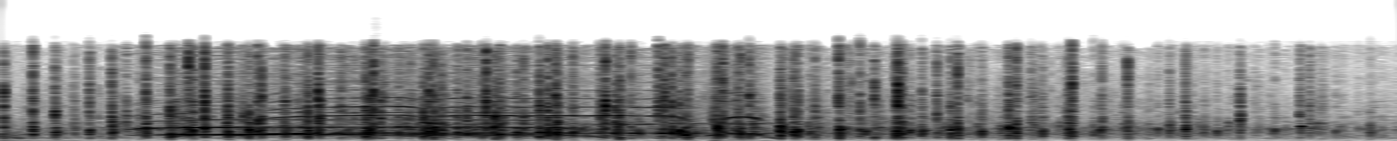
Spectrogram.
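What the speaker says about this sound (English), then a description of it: "Let's give them one more big round of applause." Crowd applause and cheering for the Glendale Raptors rugby team after a match, a steady dense patter of clapping sustained throughout with scattered shouts and whistles over it.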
